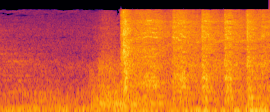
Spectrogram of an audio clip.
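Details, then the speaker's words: Toyota Corolla Altis after replacing a starter whose solenoid and bendix slipped with a used unit: brief cranking whirr, engine catches within a second and settles to an even run; clean, healthy start. "आप सुन सकते इसका firing और sound इससे पहले एक ऐसा आवाज़ कर रहा था स्टार्ट करने पर स्लिप मार रहा था अब देख सकते हैं रिप्लेस करने के बाद कैसा साउंड ए रहा है कैसा फायरिंग है"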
